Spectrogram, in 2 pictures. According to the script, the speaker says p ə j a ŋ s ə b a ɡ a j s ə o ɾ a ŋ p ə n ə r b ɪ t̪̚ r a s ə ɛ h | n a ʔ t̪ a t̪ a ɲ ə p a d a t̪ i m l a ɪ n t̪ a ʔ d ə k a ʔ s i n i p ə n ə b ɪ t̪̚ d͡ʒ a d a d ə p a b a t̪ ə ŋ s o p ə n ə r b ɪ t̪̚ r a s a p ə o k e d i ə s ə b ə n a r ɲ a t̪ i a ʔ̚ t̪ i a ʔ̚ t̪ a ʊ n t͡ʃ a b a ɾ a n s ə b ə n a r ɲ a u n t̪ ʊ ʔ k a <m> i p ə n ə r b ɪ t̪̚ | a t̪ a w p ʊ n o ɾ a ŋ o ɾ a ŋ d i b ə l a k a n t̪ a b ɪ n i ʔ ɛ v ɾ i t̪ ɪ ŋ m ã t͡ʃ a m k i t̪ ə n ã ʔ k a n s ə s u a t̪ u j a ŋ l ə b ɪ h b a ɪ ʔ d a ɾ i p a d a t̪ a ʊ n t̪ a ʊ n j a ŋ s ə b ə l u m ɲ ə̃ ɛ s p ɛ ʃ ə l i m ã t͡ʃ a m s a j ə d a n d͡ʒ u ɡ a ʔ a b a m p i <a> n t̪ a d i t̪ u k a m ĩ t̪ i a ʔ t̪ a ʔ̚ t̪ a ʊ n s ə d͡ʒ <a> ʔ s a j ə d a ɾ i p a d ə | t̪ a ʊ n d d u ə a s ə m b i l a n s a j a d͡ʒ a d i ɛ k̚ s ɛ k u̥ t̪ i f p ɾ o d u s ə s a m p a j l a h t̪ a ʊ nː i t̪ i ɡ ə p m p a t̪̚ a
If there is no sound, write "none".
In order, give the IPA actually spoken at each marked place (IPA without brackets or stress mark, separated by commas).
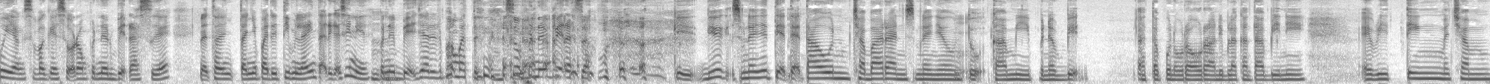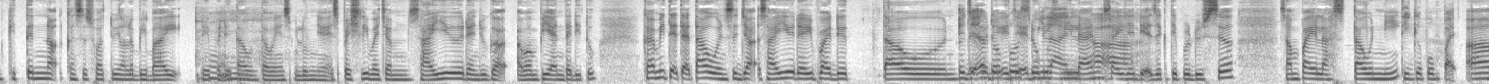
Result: m, a, a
